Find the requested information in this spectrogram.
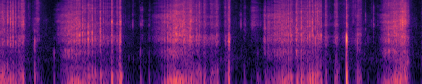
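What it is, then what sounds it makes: Thick dark chocolate block. A knife shaves and scrapes a large, thick, solid dark chocolate slab held in the hands. Repeated rough, crunchy scraping strokes, each with a low, full body and a gritty, bright top, are separated by brief silences. A single sharp click cuts through near the end.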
